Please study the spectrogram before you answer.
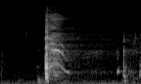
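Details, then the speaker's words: A single sharp, harsh, dry-sounding cough, then faint sounds, from a speaker during a conversation who says the cough is killing them: an ordinary cough. "Yo, this cough is killing me."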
